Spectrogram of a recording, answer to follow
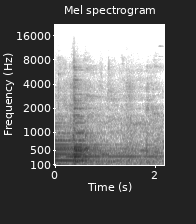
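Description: Acoustic guitar playing the closing chords of a song: strummed at the start and again about half a second in, then left to ring out and fade.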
